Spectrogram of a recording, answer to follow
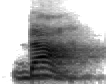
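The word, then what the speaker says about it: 大: And the pronunciation is also very easy. It's da. Da. As you say in Russian, yes, right.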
